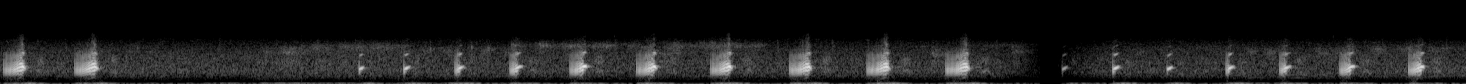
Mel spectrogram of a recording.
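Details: A toad at night gives short, harsh croaks in a steady series, slightly faster than one per second; such calls attract females or defend territory. Finding: Toad.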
